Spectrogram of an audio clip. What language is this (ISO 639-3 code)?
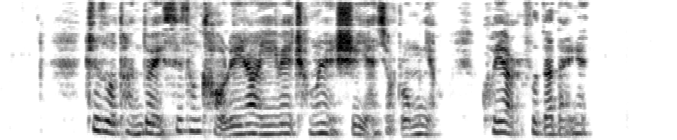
zho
